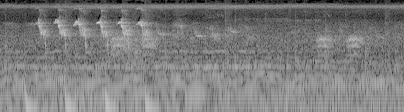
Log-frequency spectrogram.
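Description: A bird calls a quick series of about six falling notes in the first couple of seconds, then gives two softer calls near the end. Under it runs background music with steady low tones and a thumping beat.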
